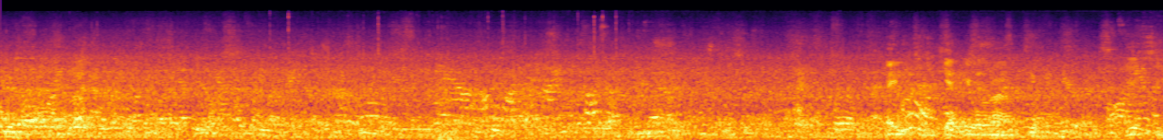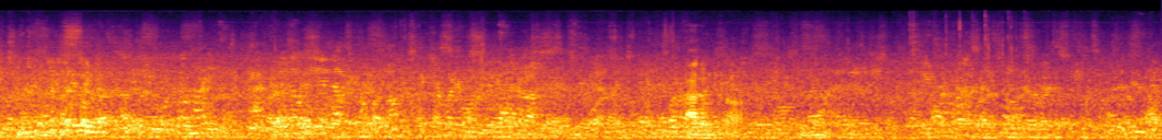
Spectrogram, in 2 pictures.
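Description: A crowd of people chatter in a large echoing room.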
